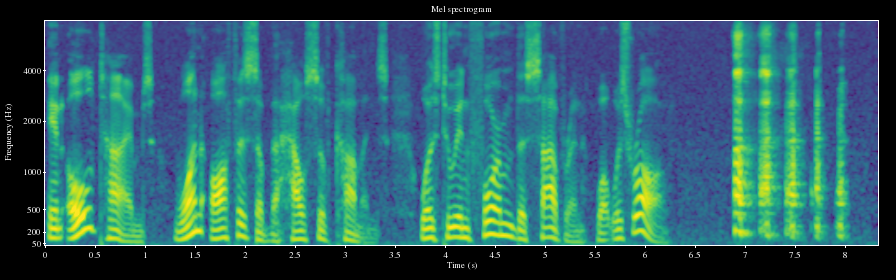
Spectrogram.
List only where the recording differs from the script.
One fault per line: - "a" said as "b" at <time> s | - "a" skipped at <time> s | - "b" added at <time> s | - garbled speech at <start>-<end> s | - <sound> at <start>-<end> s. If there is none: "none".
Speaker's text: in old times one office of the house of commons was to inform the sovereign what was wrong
- laugh at 6.9-8.0 s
